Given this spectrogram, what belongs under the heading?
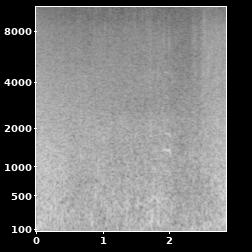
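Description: Black Sea waves near Kerch wash and break in a continuous broadband rush, mixed with gusty wind buffeting the microphone.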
